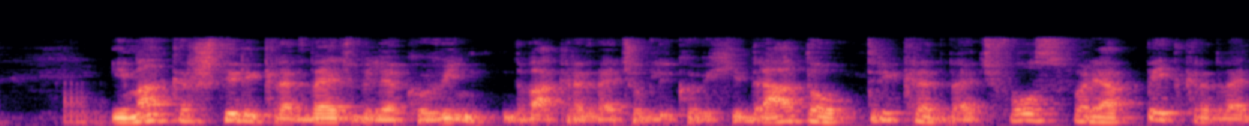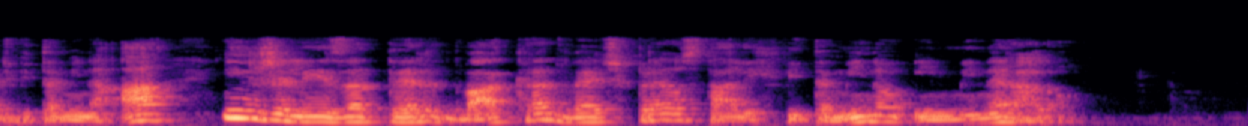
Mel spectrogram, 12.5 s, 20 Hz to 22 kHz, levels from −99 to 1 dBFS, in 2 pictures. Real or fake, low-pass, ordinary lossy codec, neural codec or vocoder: real; 7.2 kHz; none; none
